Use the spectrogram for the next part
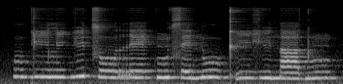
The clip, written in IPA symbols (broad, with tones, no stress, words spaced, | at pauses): u˨ɡiː˨li˨ ɡĩ˦t͡soː˨ reː˨kũ˨se˨ nuː˦˨kʼiː˨ɣĩ˨naː˨ dũ˦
